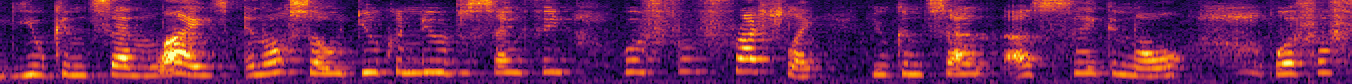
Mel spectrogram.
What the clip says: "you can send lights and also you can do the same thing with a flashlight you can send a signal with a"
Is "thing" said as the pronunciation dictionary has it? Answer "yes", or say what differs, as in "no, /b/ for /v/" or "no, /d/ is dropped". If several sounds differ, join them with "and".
yes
